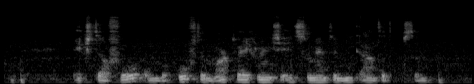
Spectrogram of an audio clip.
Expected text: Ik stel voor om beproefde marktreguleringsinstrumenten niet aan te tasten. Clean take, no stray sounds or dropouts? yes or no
no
